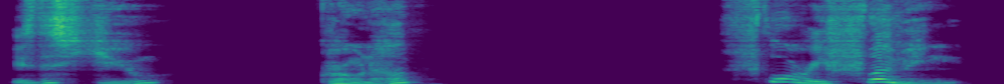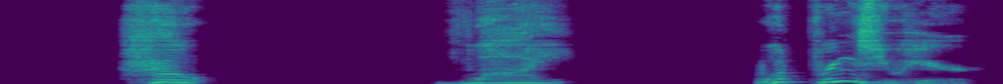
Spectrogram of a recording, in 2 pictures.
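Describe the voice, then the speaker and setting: Wounded navy lieutenant , played by a male narrator: proud, pained, agitated, wide pitch swings, husky edge. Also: wildly swooping pitch, extremely slow, pauses often, darkish tone, heavily acted. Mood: shocked, choked. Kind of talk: dramatic audiobook character voice.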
